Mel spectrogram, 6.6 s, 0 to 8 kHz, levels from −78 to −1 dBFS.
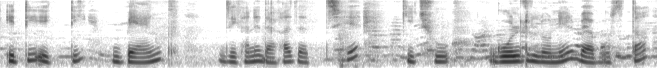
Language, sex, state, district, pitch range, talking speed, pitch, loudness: Bengali, female, West Bengal, Dakshin Dinajpur, 190-250 Hz, 100 wpm, 210 Hz, -28 LUFS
